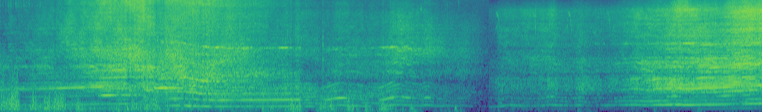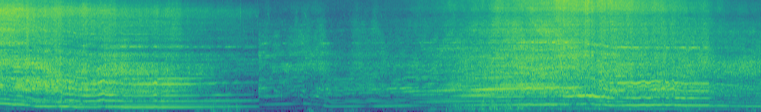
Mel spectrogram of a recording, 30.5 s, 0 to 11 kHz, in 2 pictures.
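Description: Autobianchi A112 Abarth's four-cylinder engine driven hard at racing revs, the pitch climbing and dropping through gear changes as the car comes up and passes. It swells and fades three times.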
